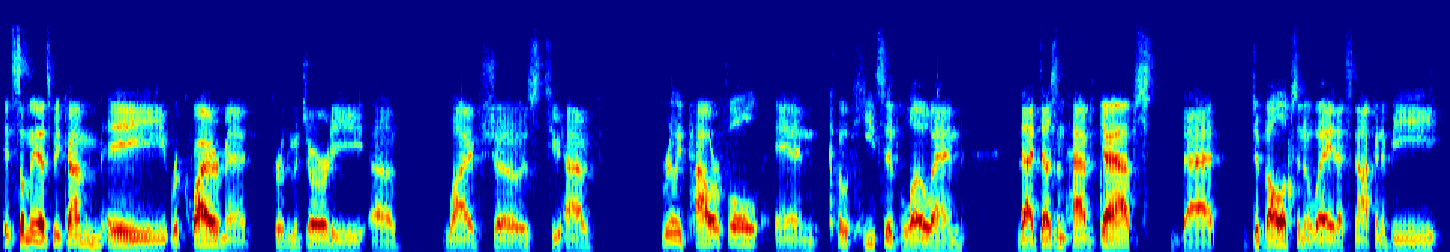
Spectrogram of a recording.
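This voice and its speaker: A man speaking as a panel guest on live sound, explaining off the cuff with halting, repeated phrasing. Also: deep voice, steady tone, fairly bright tone. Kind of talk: panel discussion, unscripted explanation.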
